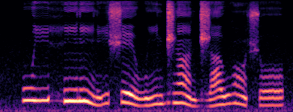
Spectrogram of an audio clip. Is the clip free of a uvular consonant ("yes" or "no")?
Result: yes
